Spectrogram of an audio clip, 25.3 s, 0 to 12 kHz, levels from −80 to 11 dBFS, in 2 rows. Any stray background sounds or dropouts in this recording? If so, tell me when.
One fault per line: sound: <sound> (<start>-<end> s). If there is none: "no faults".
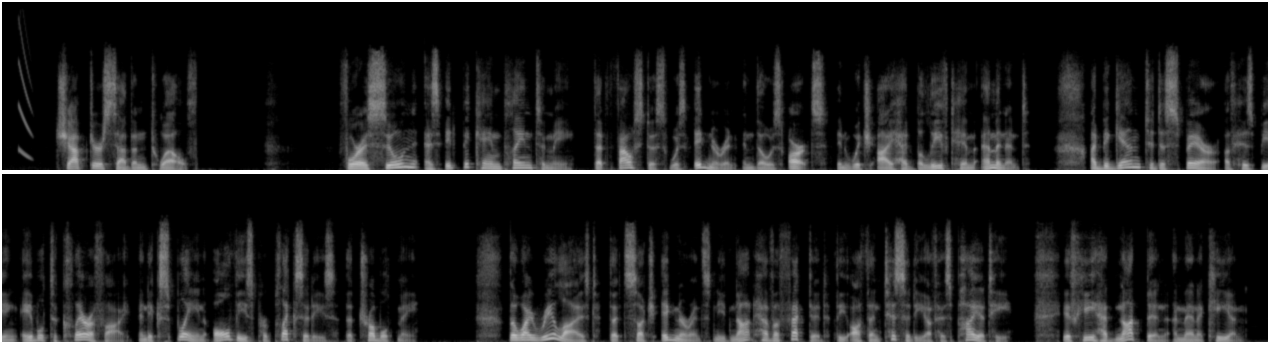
sound: chirp (0.2-0.3 s)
